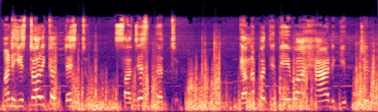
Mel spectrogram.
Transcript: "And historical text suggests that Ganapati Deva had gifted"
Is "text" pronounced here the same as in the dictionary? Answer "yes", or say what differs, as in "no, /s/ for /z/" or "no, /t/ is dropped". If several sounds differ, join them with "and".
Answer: no, /k/ is dropped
